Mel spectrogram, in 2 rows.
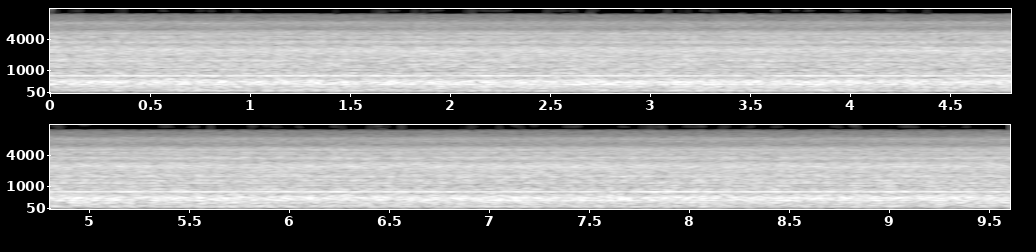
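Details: Early Rainbow E2 1-Speed vacuum with a new filter, drawing 10.5 A at 121 V and moving 106.8 CFM: loud, steady rushing roar with a constant whine and no flutter or scraping, so the motor runs healthy.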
